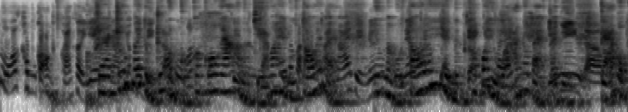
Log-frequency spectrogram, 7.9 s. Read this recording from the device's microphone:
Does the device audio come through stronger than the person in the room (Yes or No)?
No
